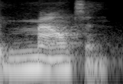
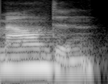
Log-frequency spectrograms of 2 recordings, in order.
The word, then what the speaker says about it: mountain: But for that one, I actually do say the T and my tongue goes right behind my teeth.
